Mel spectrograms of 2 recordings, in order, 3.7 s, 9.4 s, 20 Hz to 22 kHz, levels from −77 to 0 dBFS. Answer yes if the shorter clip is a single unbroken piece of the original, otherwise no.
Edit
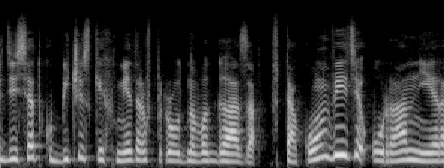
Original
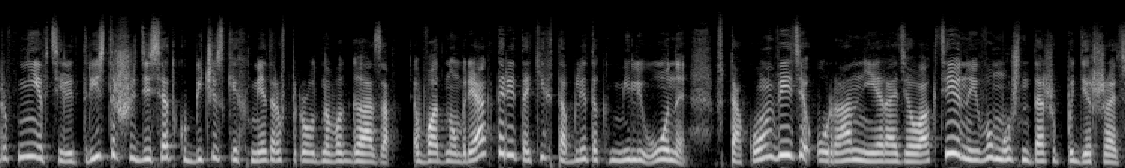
no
